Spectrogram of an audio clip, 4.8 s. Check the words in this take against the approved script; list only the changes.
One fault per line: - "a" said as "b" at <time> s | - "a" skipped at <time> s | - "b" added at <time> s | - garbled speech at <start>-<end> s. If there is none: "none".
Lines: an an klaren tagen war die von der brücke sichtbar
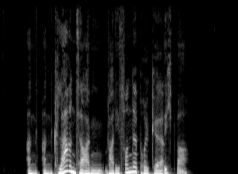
none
